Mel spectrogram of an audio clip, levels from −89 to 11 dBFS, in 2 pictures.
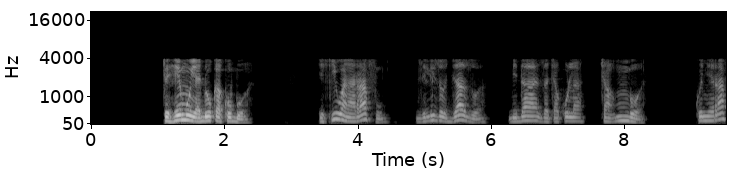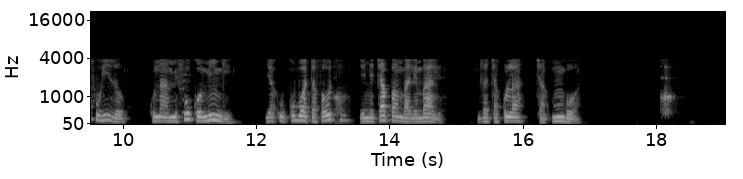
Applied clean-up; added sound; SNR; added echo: neural mask model DeepFilterNet 3.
